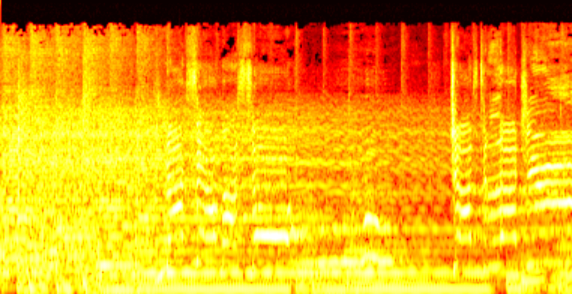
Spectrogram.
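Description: Heavy blues-rock band recording: electric guitar playing bent notes over held bass notes and cymbals, with a brief drop in the bass near the end.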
